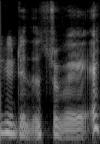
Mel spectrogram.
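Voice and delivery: a hint of a grumpy mother blaming you; mock annoyed mom. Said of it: "she's like".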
